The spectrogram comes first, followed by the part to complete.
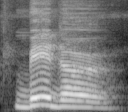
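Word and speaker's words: better: তাহলে এই উচ্চারণটা হবে ডয়ের মতো, তাহলে বেটার, বেডার, বেডার।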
